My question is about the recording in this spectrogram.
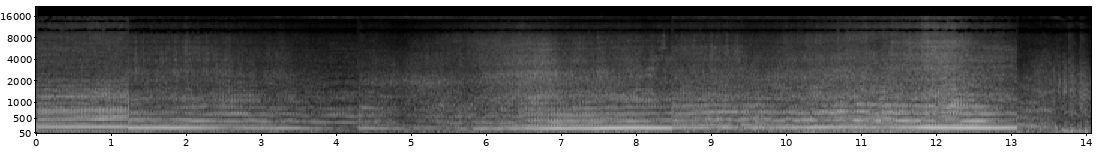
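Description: Diesel Ford Super Duty pickup doing a burnout: the engine is held at high revs with a steady pitch that steps up and down a few times, over the noise of the spinning rear tyres. It drops off sharply near the end.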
